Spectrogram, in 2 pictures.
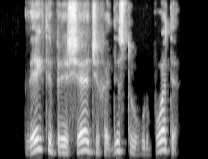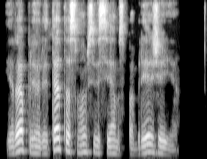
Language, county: Lithuanian, Klaipėda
